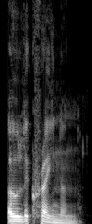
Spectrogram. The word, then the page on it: olecranon: British English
